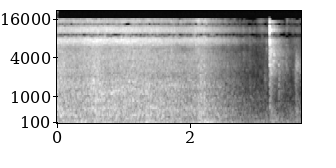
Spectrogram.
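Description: Plastic balls rattle and tumble inside a turning drum.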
